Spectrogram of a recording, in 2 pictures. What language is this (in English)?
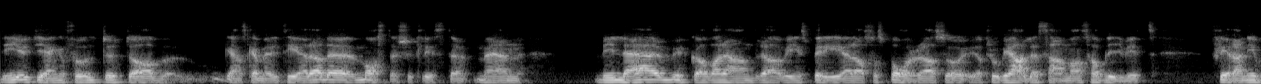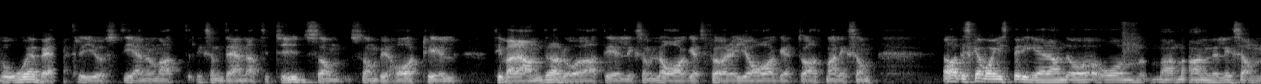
Swedish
